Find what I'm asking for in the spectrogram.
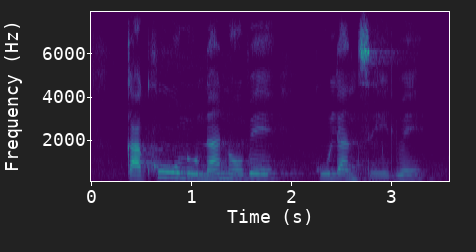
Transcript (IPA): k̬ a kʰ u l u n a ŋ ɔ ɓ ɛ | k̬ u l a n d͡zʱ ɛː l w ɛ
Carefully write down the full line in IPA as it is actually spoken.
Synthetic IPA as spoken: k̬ a kʰ u l u n a n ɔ ɓ ɛ | k̬ u l a n d͡zʱ ɛː l w ɛ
